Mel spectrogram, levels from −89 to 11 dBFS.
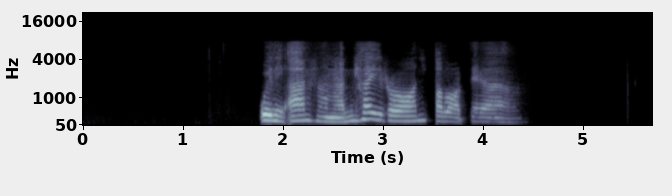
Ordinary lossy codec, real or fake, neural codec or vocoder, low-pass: none; fake; codec, 16 kHz, 0.5 kbps, X-Codec, HuBERT features, trained on general audio; none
